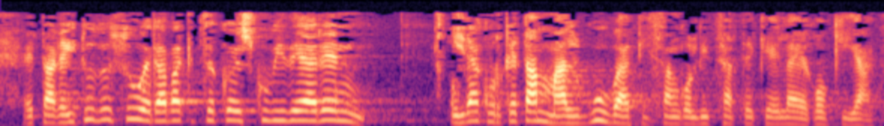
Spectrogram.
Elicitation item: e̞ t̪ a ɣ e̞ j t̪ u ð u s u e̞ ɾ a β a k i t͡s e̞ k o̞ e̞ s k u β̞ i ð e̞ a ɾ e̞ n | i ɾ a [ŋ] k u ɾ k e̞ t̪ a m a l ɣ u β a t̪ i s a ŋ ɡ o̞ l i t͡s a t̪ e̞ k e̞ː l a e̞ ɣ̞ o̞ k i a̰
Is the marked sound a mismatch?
yes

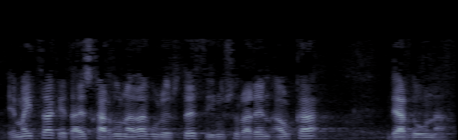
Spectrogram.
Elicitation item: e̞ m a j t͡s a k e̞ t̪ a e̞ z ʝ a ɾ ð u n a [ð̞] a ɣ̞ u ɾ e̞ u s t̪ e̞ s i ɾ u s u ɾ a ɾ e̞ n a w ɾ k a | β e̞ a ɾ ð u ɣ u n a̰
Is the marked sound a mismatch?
no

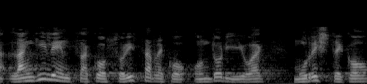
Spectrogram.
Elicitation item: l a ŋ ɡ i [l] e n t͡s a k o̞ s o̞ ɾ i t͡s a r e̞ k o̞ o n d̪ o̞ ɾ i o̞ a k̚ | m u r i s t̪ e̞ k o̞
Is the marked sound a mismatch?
no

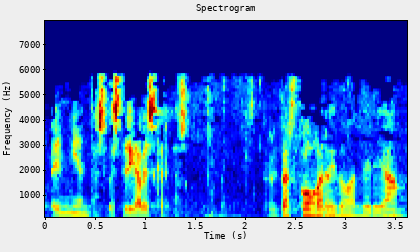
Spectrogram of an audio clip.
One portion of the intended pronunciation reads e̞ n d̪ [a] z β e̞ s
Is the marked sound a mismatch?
no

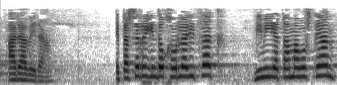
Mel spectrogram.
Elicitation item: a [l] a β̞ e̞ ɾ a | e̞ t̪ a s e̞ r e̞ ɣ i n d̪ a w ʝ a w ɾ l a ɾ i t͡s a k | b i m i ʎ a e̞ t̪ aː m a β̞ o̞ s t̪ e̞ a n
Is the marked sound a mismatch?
yes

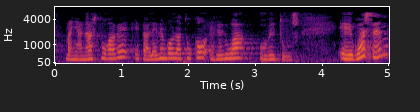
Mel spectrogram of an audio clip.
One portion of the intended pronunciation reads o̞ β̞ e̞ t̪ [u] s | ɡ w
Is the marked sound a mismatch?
no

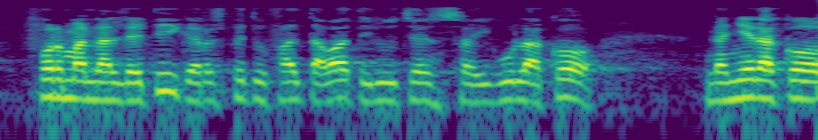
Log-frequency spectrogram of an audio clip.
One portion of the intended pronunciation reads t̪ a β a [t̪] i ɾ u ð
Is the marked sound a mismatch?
no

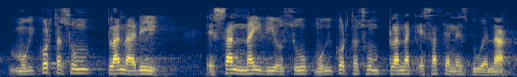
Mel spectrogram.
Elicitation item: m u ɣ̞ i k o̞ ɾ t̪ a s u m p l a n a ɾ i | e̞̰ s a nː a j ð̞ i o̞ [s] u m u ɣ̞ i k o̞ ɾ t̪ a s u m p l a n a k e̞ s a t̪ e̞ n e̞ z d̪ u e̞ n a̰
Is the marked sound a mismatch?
no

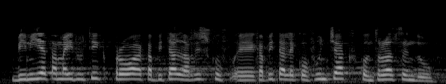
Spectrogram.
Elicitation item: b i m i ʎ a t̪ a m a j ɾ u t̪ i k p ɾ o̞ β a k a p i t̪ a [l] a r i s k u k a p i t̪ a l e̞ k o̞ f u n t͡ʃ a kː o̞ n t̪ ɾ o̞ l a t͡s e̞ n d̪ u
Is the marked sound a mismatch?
no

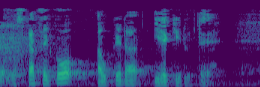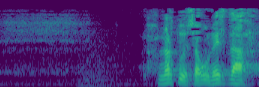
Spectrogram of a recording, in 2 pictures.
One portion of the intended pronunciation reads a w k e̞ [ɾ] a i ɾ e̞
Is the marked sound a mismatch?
no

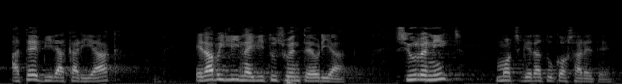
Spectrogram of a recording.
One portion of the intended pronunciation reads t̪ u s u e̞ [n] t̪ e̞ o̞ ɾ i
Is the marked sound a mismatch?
no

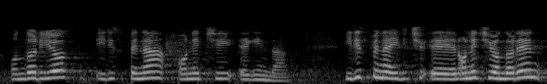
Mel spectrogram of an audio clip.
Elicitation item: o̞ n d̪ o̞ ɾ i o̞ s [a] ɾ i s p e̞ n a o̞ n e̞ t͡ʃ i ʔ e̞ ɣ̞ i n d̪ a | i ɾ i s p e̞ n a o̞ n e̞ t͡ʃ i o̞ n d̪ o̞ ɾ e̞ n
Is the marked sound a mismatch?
yes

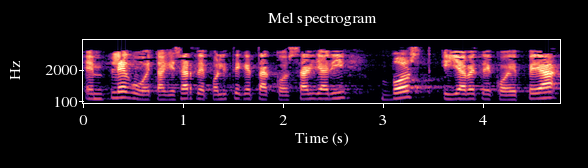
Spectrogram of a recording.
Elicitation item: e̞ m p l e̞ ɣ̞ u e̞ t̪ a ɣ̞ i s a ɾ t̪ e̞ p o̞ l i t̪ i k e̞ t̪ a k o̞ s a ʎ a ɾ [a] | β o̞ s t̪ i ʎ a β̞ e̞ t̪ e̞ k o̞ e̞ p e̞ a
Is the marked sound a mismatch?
yes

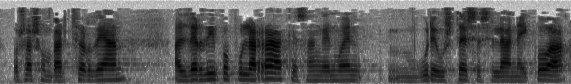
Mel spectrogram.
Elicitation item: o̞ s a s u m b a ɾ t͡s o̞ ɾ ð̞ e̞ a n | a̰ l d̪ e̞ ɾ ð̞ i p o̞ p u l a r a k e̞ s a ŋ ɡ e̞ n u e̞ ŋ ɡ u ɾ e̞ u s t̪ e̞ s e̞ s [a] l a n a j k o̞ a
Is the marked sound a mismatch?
yes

